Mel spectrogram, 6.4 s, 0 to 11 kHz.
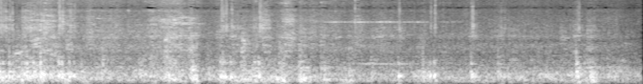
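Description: Running rumble of a moving JR 205-series electric commuter train heard from inside the car, with irregular clacks of wheels over rail joints, as two long-distance trains pass close by on the adjacent track. The noise eases off gradually toward the end.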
